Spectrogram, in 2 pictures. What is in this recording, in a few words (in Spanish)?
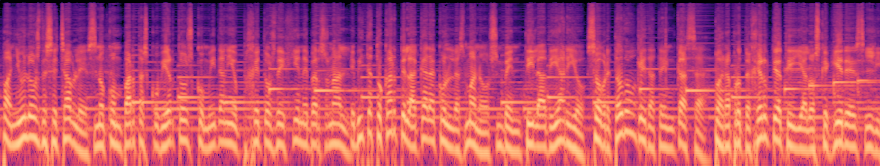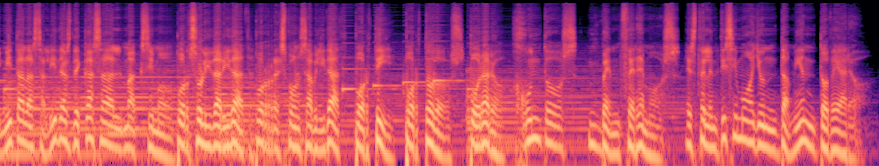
Cuña coronavirus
